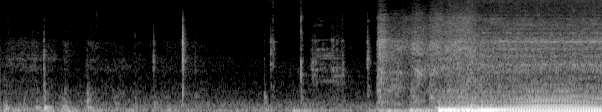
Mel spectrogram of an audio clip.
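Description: A Toyota GR Yaris engine with a DTUK tuning box cranks briefly after some quiet clicks and handling noises, then catches and settles into a loud, steady idle.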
